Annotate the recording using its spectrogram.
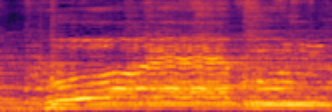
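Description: Live Greek tsamiko song: a singer's voice slides up into a note about a quarter second in and holds it with vibrato, over acoustic guitar accompaniment.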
